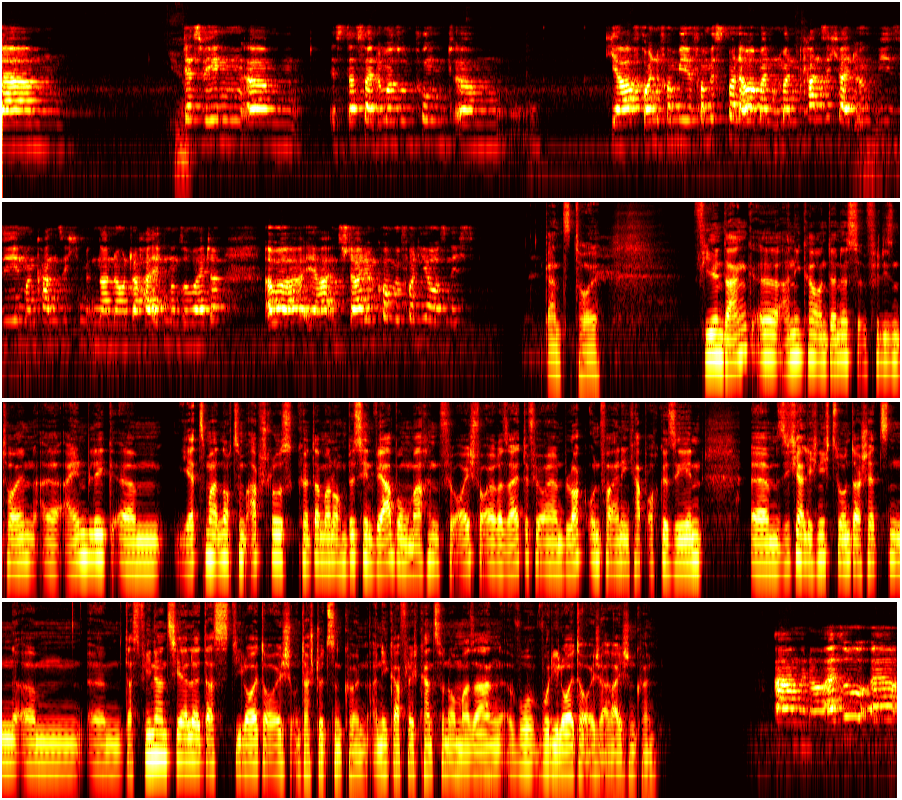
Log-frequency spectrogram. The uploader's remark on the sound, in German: Im Wellenrauschen Podcast, den ich via Skype führte.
